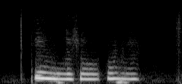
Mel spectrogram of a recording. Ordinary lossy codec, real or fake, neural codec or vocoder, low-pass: none; fake; codec, 44.1 kHz, 0.9 kbps, DAC; 19.8 kHz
